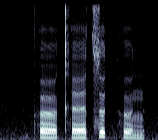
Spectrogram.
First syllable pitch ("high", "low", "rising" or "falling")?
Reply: low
